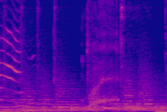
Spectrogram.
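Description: A cartoon cat in the Honkai: Star Rail video game gives a few bright, wavering meows, close and clear over faint game music.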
